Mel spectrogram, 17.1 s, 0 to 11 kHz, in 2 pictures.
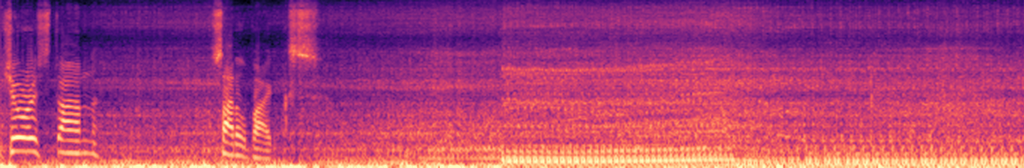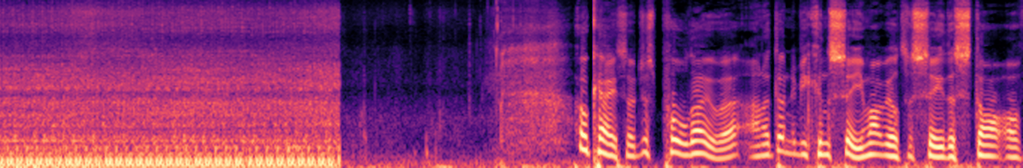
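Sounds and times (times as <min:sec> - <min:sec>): motorcycle engine accelerating: 0:00.0 - 0:12.8.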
